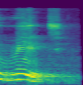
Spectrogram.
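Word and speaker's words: wedge: आया है तो इसमें डी जो है वह साइलेंट है, जज। उसी तरह से यहाँ पे देखिए वेज, budget, fridge, नॉलेज, bridge, इन सभी में क्या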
